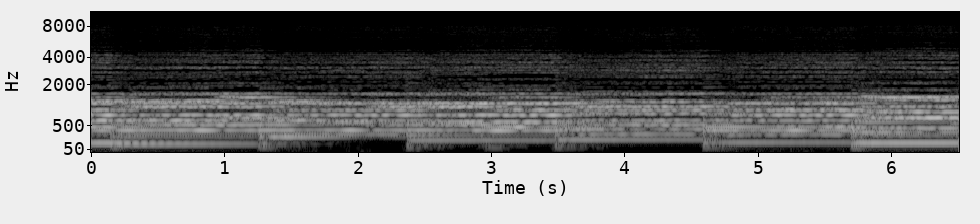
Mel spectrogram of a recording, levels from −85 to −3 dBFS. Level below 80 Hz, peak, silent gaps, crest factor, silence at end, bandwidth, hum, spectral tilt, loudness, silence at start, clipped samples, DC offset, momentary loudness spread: -70 dBFS; -18 dBFS; none; 14 dB; 0 s; 8.4 kHz; none; -7 dB/octave; -33 LUFS; 0 s; under 0.1%; under 0.1%; 4 LU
